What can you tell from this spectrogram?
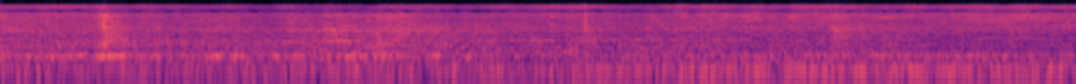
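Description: Shopping cart wheels rolling and rattling steadily over a tiled floor, under a steady hum.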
